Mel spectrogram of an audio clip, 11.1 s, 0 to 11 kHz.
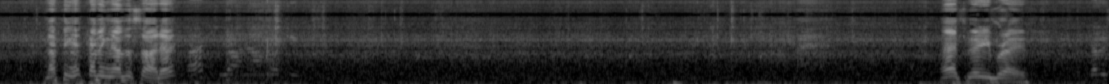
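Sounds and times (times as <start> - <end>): water noise: 0.0 - 11.0
wind: 0.0 - 11.0.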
